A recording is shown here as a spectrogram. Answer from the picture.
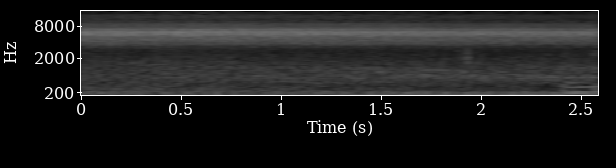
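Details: Unbroken high-pitched sizzling hiss from masses of cicadas, thousands in the trees during the May 2011 cicada invasion, with no other clear sounds.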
